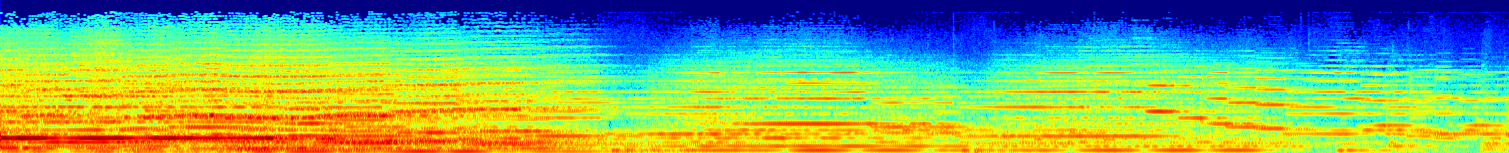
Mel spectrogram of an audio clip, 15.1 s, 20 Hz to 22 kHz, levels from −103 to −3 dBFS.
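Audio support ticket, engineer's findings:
Hard clipping, 0.00–4.67 s: peaks flattened, harsh fuzz on loud passages. Gain stage or converter overdriven by about 7 dB; squared tops add high harmonics.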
